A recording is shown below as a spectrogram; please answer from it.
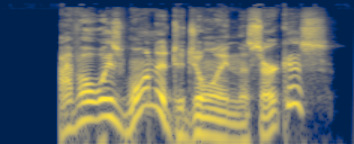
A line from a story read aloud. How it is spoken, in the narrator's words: Turk exclaimed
